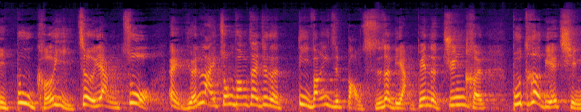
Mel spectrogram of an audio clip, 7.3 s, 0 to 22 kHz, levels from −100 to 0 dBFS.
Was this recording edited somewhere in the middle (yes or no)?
no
